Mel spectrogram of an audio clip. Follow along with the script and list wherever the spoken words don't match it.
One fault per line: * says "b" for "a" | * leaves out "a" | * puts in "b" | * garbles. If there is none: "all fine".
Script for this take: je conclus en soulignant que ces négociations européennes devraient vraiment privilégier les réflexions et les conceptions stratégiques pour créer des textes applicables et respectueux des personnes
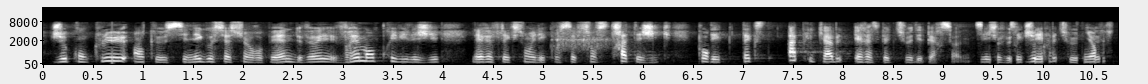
* leaves out "soulignant"
* leaves out "créer"
* garbles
